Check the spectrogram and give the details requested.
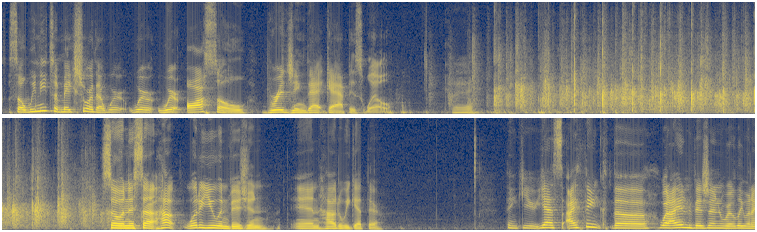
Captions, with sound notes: So we need to make sure that we're also bridging that gap as well. (applause) >> So Anissa, what do you envision and how do we get there? >> Thank you, yes, I think what I envision really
